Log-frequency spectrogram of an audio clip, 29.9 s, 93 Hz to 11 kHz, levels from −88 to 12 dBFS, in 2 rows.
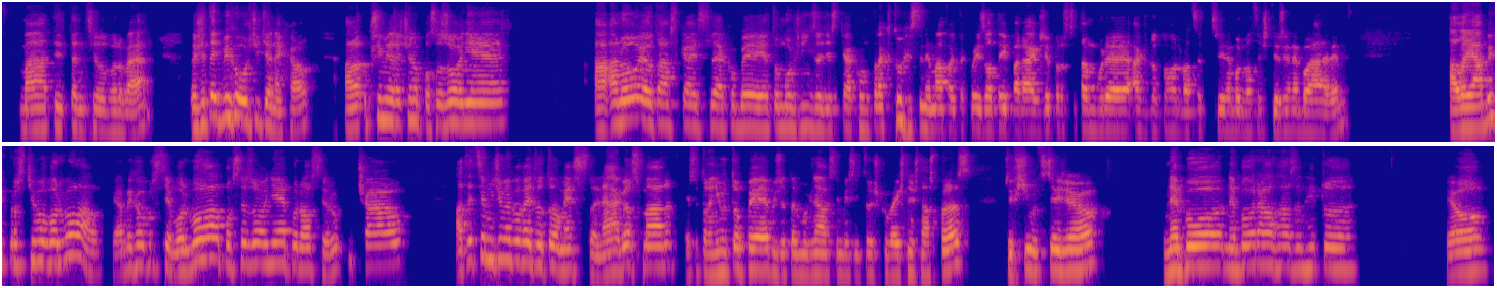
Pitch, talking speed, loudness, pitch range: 165 Hz, 190 wpm, -25 LUFS, 145-190 Hz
